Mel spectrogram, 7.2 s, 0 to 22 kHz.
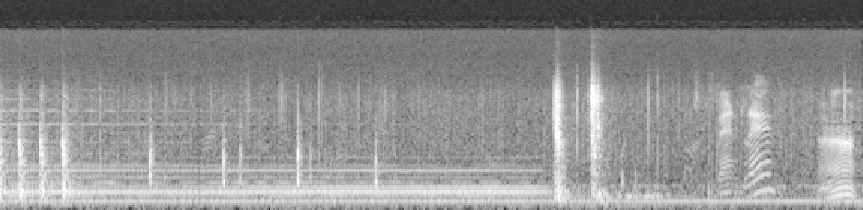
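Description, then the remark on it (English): A quick series of three sharp knocks on a door over a steady low hum, followed by a few scattered single taps, then a brief thud and a voice starting to speak near the end. “2 nights later, I was alone, and there was a knock on the door.”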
